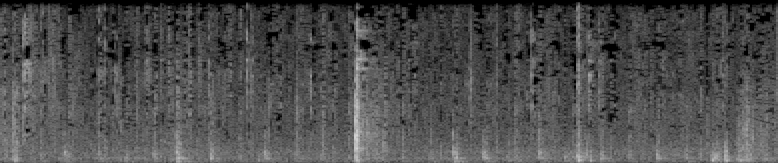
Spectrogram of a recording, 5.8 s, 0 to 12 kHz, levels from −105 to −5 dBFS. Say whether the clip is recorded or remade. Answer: recorded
